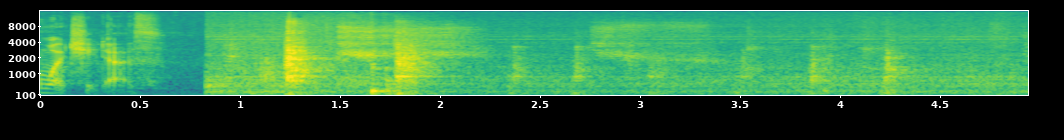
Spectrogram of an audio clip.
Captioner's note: machinery clunking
